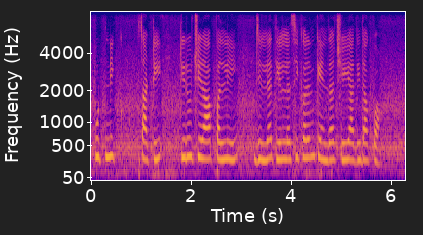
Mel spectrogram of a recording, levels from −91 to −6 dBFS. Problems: constant background noise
